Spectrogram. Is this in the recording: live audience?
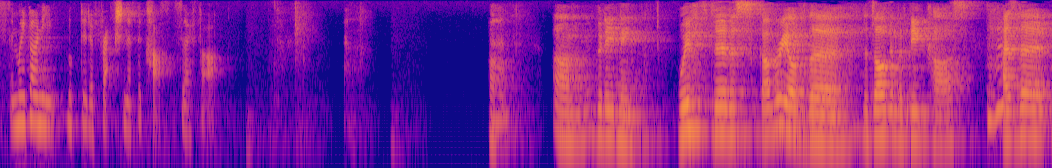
yes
